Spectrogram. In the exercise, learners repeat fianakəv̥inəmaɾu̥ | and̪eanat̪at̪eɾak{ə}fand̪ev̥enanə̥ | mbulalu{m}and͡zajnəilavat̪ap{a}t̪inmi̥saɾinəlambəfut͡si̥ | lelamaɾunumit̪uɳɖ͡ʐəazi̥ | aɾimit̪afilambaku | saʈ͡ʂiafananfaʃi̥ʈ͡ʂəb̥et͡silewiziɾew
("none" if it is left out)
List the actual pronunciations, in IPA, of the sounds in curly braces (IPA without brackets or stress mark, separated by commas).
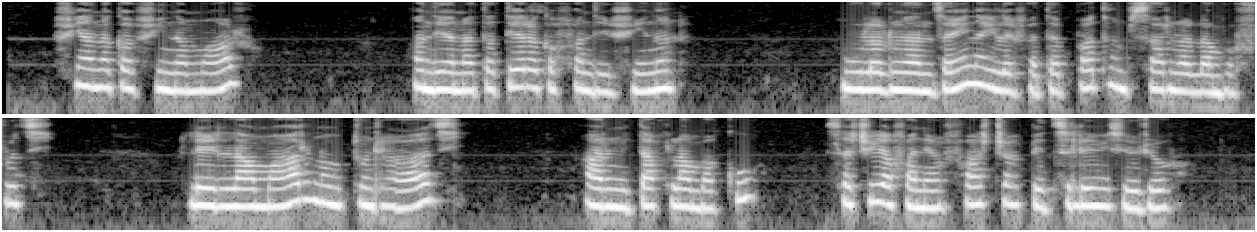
ə, n, a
